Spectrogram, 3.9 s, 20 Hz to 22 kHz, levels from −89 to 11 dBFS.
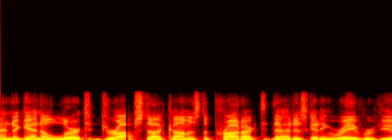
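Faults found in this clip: Lost AMR speech frames, 1.25 to 1.30 s, just before "is the product that". Brief dip or warble where one 20 ms frame failed its checksum over the radio link. AMR-WB decoder concealed it by repeating the last good pitch and vocal tract settings at reduced gain, then recovered with a momentary weak or rough onset. Surrounding speech is clear and band-limited near 7 kHz, which fits AMR-WB at around 12.65 kbit/s.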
